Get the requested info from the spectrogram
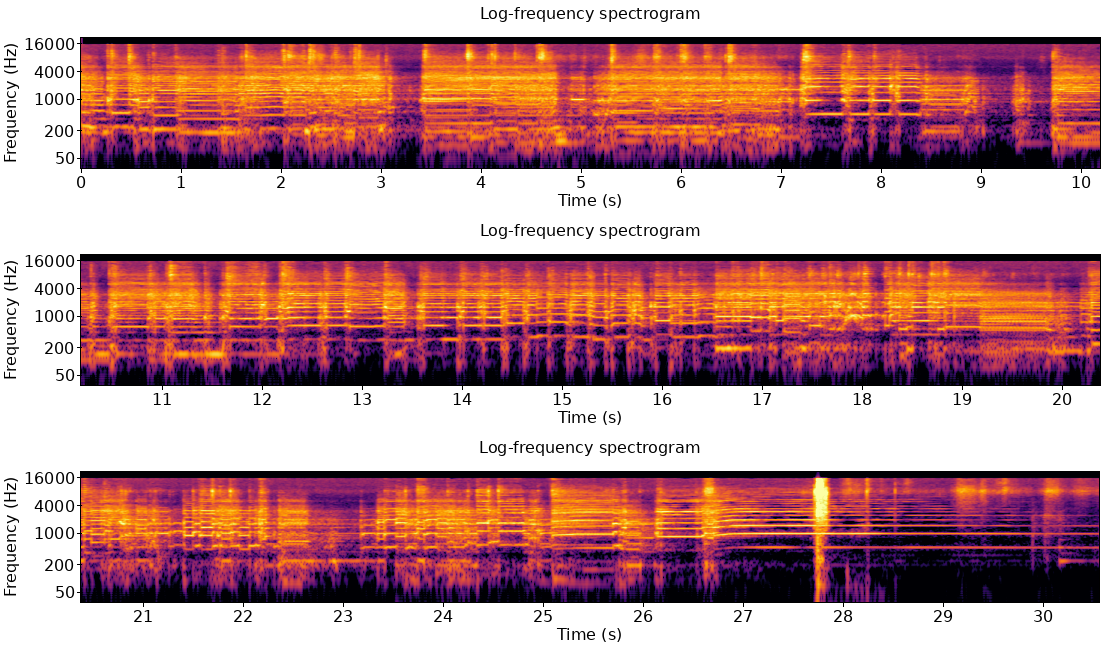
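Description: Black Les Paul-style electric guitar played solo: a run of picked riffs and single-note lines, broken by two brief pauses. Near the end a sharp click, then a final note rings out and fades.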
